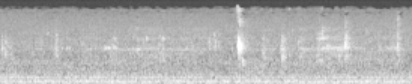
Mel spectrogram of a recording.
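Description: Close-miked chewing: soft mouth clicks and smacks while eating king crab meat, with a sharper click a little over halfway through, over a steady low background hum.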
